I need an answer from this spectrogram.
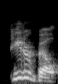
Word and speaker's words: Peterbilt: It was always, it wasn't spelled like Bilt, B-U-I-L-T. It was Peter and then Bilt, B-I-L-T.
